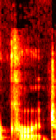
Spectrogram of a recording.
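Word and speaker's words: Courant: Usually spelled in the older way, but pronounced as current, like the Hartford Current in Connecticut.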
